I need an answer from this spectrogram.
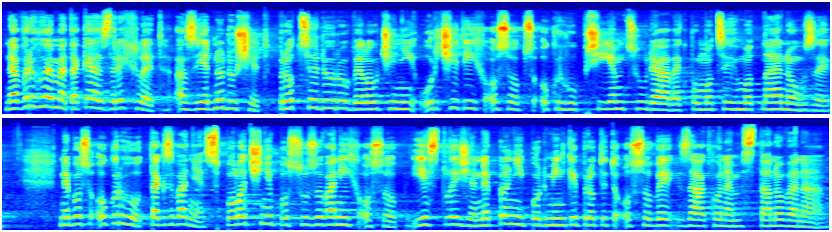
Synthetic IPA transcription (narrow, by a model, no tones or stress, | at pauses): navr̩ɦujɛmɛt̪akɛːzɾɪxlɪt̪ʔazjɛdno̞duʃɪt̪pɾo̞t͡sɛduɾuvɪlo̞wt͡ʃɛɲiːʔuɾt͡ʃɪt̪iːxʔo̞̰so̞psʔo̞kɾuɦupr̝̥iːjɛmt͡suːdaːvɛk̚po̞mo̞t͡sɪɦmo̞t̪nɛːno̞wzɪ | nɛbo̞sʔo̞kɾuɦut̪aɡzvaɲɛspolɛt͡ʃɲɛpo̞suzo̞vaniːxʔo̞̰so̞pjɛst̪lɪʒɛnɛpl̩ɲiːpo̞dmiːŋkɪpɾo̞t̪ɪt̪o̞̰ʔo̞so̞bɪzaːko̞nɛmst̪ano̞vɛnɛː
